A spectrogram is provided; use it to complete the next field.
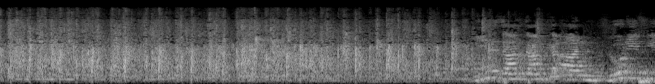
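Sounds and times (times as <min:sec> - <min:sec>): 
audience applause: 0:00.0 - 0:05.5
speech: 0:05.1 - 0:06.5.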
